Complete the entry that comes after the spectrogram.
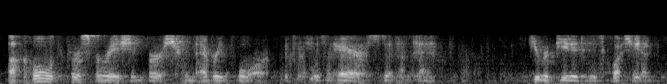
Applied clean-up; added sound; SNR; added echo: neural separator model SepFormer DNS4.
